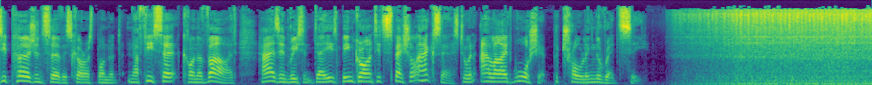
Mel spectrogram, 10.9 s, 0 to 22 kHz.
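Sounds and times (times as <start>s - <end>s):
speech: 0.0s - 8.6s
military helicopter engine roar heard from on board: 8.4s - 10.9s.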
